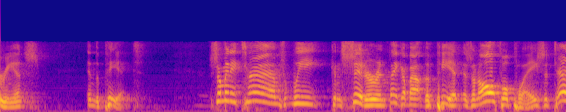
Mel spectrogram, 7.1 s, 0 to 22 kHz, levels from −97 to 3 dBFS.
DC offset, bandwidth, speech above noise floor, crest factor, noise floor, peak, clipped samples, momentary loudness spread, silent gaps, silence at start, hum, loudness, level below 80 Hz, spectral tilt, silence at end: under 0.1%; 5.8 kHz; 44 dB; 18 dB; -61 dBFS; 0 dBFS; under 0.1%; 15 LU; none; 0 s; none; -18 LUFS; -50 dBFS; -8.5 dB/octave; 0 s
